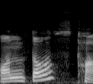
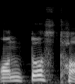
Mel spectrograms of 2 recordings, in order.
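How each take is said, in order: No difference in how they are said.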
